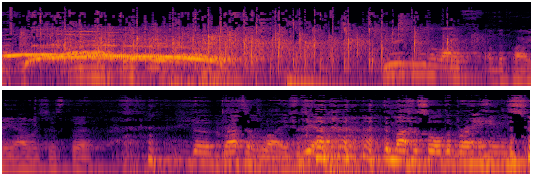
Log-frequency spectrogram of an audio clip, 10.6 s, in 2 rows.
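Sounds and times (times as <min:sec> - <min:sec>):
audience applause: 0:00.0 - 0:04.9
speech: 0:04.8 - 0:10.5
laughter: 0:06.4 - 0:09.7.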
